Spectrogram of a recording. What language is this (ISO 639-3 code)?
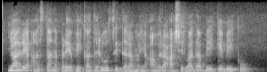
kan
